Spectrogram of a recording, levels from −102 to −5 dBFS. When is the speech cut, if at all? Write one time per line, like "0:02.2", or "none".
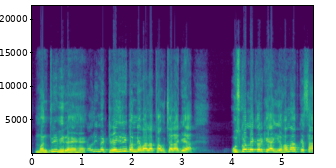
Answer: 0:01.3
